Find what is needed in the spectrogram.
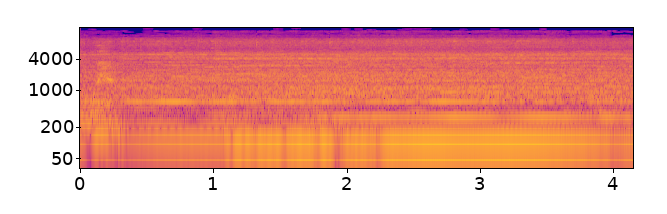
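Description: Film soundtrack music: sustained, slowly swelling held chords over a deep low note, building suspense, heard through the room's speakers.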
